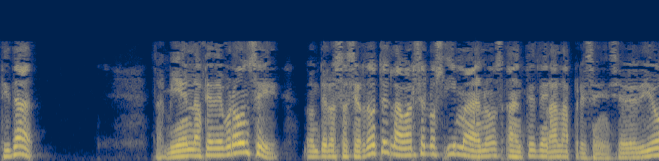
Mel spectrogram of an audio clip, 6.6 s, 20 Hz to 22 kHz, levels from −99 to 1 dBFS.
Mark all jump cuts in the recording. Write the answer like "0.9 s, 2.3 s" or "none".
2.0 s, 3.9 s, 4.4 s, 5.5 s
